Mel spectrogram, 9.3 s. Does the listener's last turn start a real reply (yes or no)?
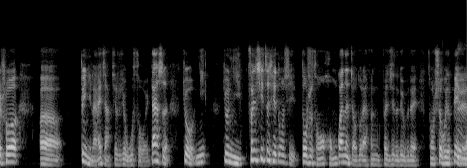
yes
